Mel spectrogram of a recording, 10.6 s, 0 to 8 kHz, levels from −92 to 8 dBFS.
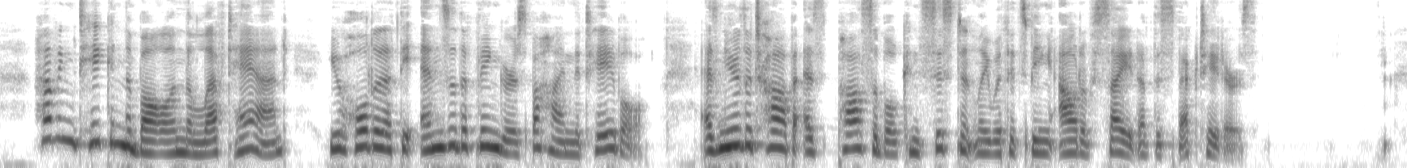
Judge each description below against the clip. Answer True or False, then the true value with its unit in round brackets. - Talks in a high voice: True (220 Hz)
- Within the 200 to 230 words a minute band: True (205 wpm)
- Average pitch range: False (6.5 semitones)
